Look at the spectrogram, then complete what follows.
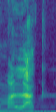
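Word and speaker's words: מלאך: hablamos de este término en hebreo nos referimos Nosotros con la pronunciación malak que también significa mensajero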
